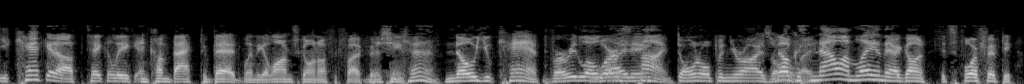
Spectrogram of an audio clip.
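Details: Adult male speaker; Ordinary speech.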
